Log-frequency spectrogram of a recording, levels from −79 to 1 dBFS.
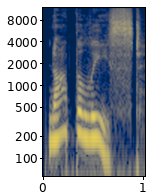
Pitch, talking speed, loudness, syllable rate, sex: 185 Hz, 175 wpm, -15 LUFS, 3.3 syllables/s, male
